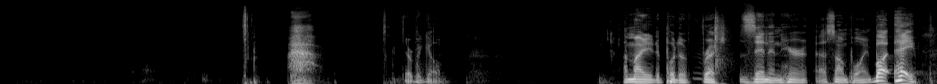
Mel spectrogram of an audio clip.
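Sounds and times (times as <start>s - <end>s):
slurping sip of beer: 0.0s - 3.2s
breathy exhale of satisfaction: 2.9s - 3.2s
speech: 4.0s - 4.6s, 6.2s - 9.3s.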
